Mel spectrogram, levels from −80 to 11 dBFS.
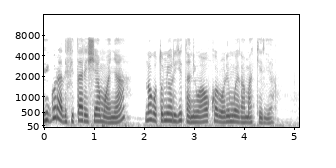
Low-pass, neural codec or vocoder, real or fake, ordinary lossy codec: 7.2 kHz; none; real; none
